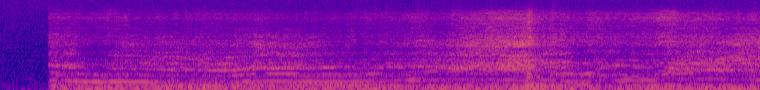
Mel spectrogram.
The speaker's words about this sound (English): So this one right here, I'm going to talk about a little bit. We'll play the video first and talk about it.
